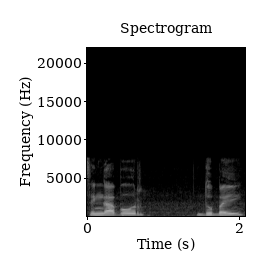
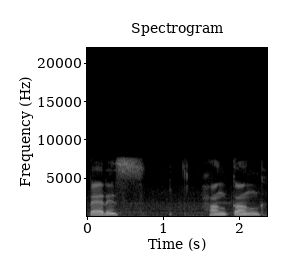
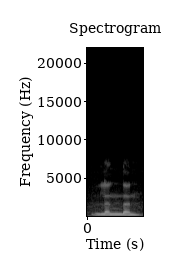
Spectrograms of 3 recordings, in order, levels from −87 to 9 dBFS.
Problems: none marked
